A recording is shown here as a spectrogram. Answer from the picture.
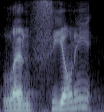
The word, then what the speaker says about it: Lencioni: It's phonetically like Lencioni, L-E-N-C-I-O-N-I.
